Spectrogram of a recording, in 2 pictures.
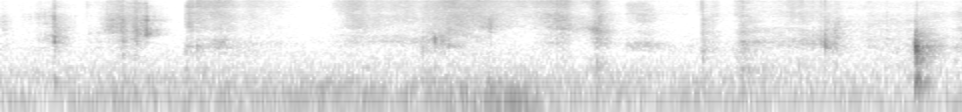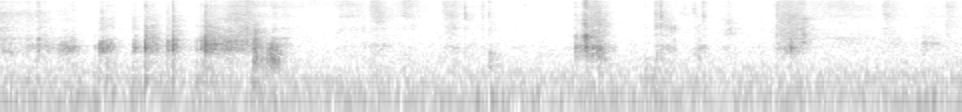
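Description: Faint rustling and flapping of glossy calendar pages being turned by hand, with a few soft paper clicks along the way.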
